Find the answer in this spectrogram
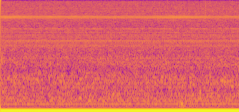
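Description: Loud, steady low electrical hum, typical of mains hum picked up in the recording, with faint thin steady tones higher up.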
